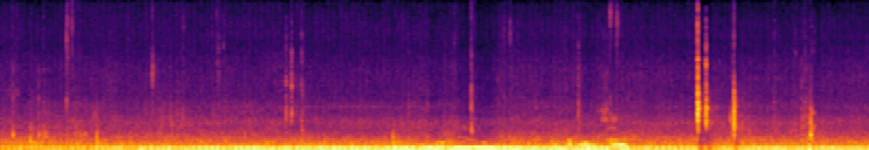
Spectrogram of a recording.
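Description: Light clicks and clatter of parts being handled at a car's radiator hose, over a steady hum that sets in at the start; one sharper click comes about seven seconds in.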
